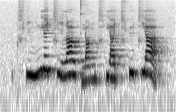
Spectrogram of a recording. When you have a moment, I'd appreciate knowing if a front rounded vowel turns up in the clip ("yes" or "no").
yes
